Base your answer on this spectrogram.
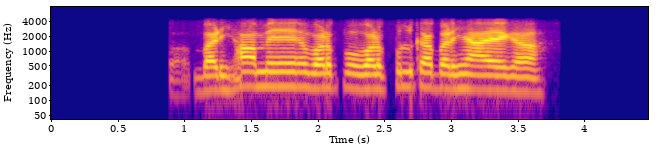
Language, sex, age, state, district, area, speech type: Hindi, male, 30-45, Bihar, Madhepura, rural, conversation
